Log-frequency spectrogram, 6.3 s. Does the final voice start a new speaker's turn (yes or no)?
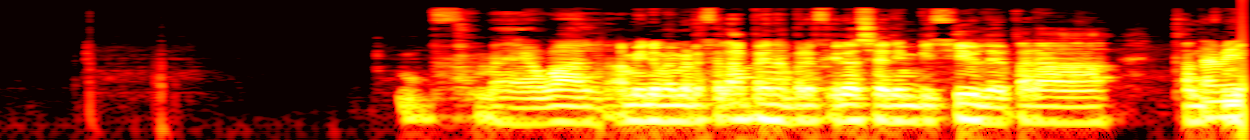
yes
